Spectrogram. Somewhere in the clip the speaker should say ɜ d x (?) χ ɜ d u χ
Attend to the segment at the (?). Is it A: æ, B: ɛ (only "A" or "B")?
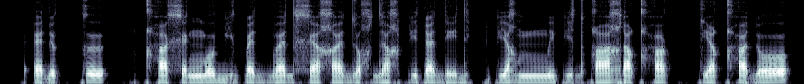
B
